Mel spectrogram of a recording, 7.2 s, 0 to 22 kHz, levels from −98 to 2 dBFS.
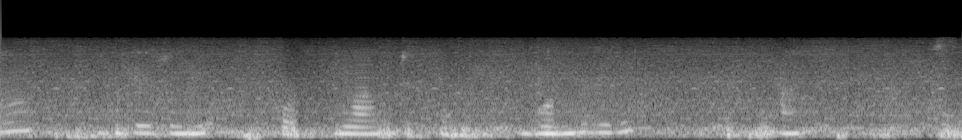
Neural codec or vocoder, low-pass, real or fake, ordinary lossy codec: codec, 24 kHz, 0.9 kbps, WavTokenizer, medium speech release version 2; 7.2 kHz; fake; none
